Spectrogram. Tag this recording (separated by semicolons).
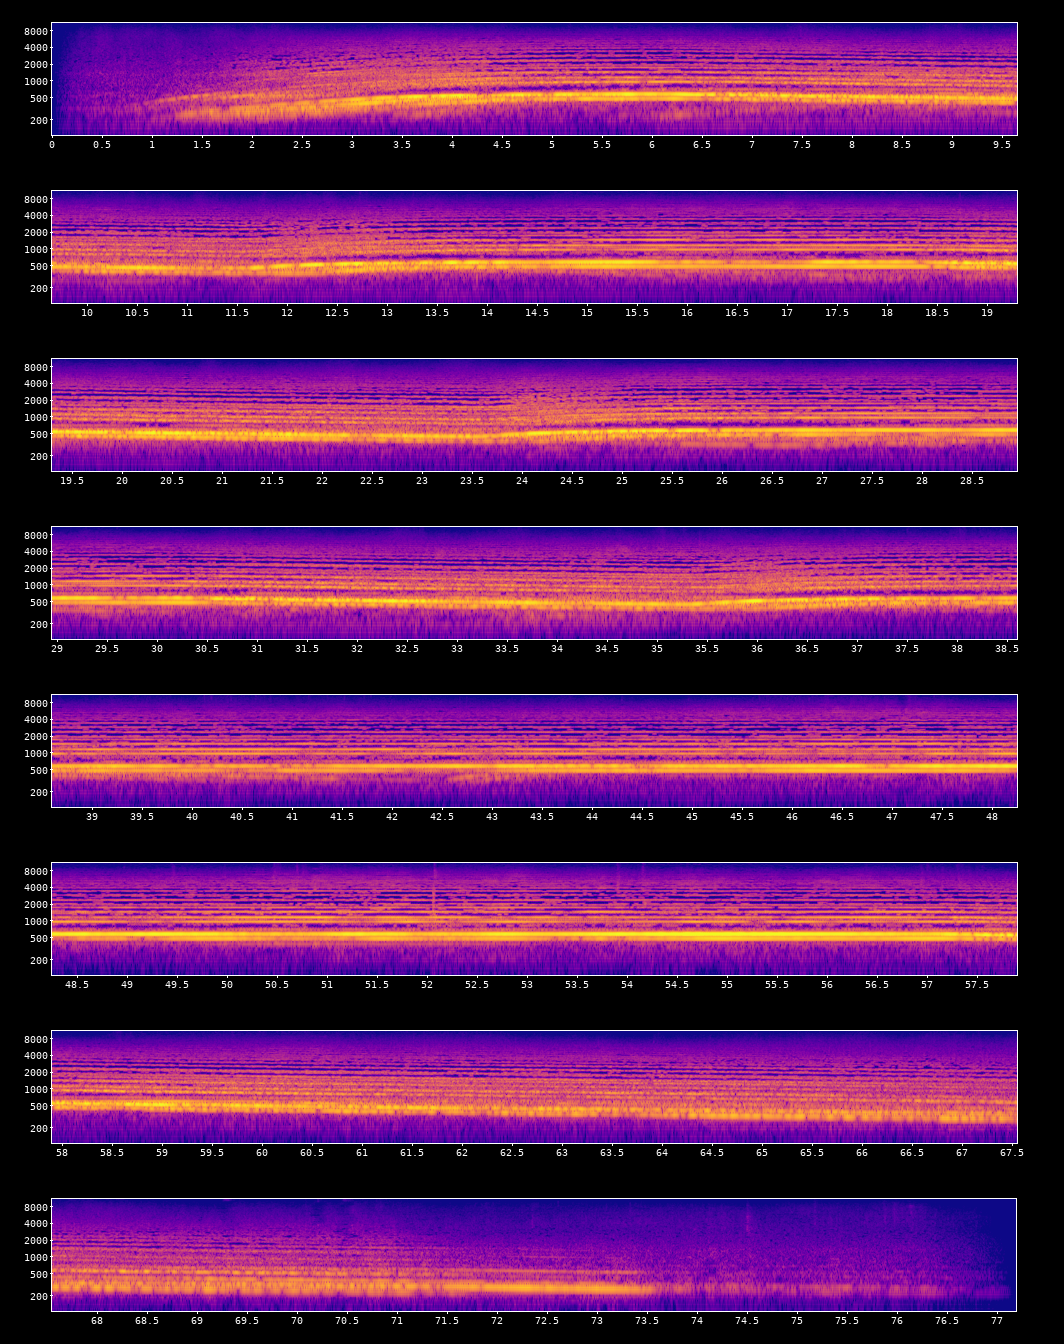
Air; raid; siren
